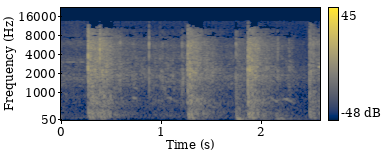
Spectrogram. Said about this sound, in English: Yesterday, gunfire rocked Libya's capital, Tripoli.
